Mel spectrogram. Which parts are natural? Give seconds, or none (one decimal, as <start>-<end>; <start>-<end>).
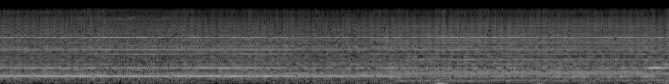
1.1-1.7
